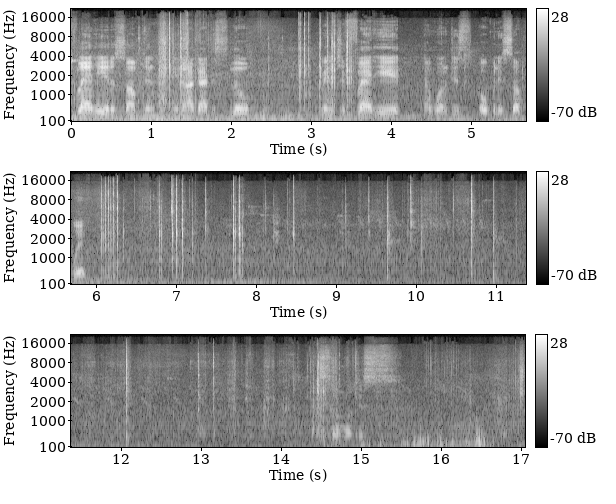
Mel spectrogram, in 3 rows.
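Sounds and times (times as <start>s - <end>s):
screwdriver clicking on bicycle rim: 2.8s - 3.6s, 6.0s - 11.1s, 12.0s - 14.9s.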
